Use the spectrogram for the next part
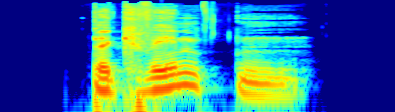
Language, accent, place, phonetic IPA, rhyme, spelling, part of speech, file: German, Germany, Berlin, [bəˈkveːmtn̩], -eːmtn̩, bequemten, adjective / verb, De-bequemten.ogg
- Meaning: inflection of bequemen: 1. first/third-person plural preterite 2. first/third-person plural subjunctive II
